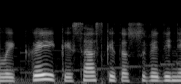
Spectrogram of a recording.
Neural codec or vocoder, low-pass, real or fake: none; 7.2 kHz; real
